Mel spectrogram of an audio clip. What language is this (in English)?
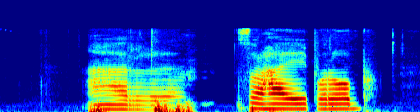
Santali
